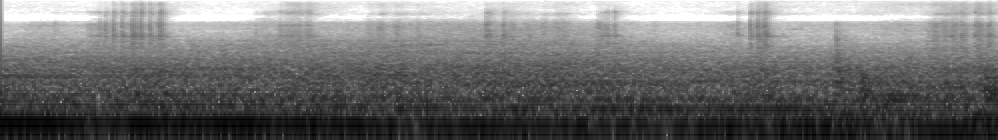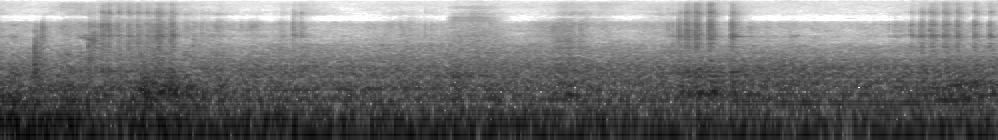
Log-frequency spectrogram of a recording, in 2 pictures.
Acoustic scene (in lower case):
bus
